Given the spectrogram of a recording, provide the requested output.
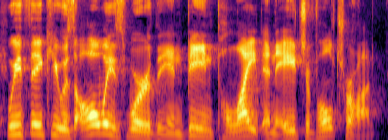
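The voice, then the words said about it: Kevin Feige impression. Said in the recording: “I'm working on my Feige impression.”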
